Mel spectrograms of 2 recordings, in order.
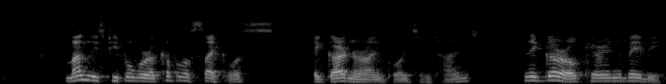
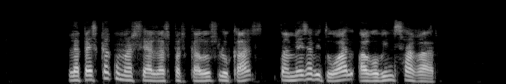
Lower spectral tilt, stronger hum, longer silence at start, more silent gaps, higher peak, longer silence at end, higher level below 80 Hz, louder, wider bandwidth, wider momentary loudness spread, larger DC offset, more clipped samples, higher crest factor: about the same, -5.5 dB/octave vs -5 dB/octave; neither; about the same, 0.65 s vs 0.7 s; neither; second, -16 dBFS vs -2 dBFS; second, 0.05 s vs 0.75 s; second, -78 dBFS vs -64 dBFS; second, -36 LUFS vs -19 LUFS; first, 13 kHz vs 8.2 kHz; first, 16 LU vs 6 LU; neither; neither; about the same, 22 dB vs 18 dB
